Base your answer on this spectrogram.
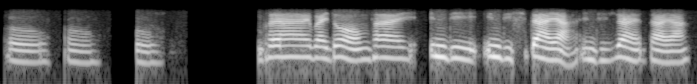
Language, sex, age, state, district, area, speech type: Bodo, female, 45-60, Assam, Kokrajhar, urban, conversation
